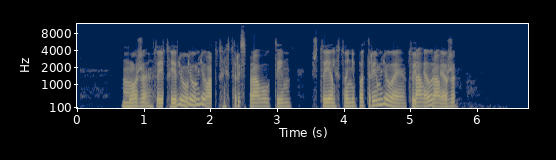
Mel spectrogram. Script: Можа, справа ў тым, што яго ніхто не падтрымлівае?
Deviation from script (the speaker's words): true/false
true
